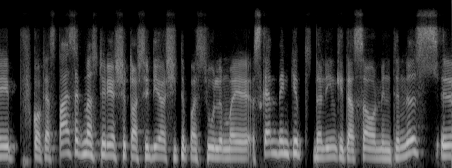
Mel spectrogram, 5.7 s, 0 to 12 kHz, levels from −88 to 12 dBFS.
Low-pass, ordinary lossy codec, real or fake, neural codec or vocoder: 7.2 kHz; Opus, 24 kbps; fake; codec, 16 kHz, 1 kbps, X-Codec, HuBERT features, trained on balanced general audio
